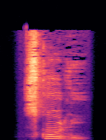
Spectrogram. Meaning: alternative form of shule
- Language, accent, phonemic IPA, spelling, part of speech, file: Swahili, Kenya, /ˈsku.li/, skuli, noun, Sw-ke-skuli.flac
